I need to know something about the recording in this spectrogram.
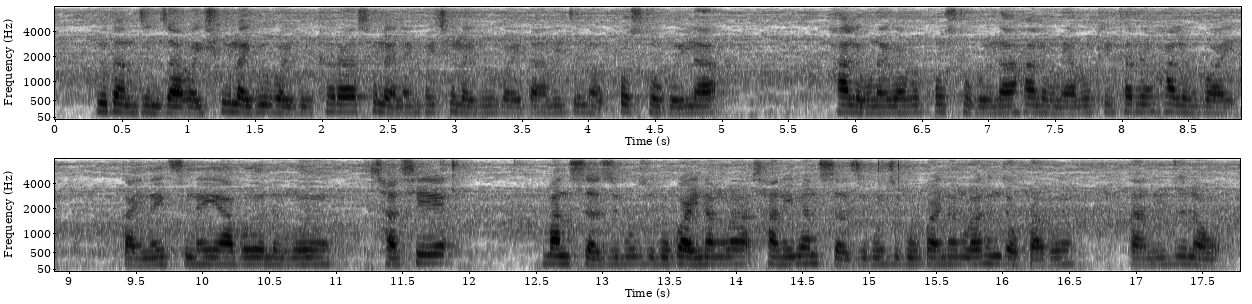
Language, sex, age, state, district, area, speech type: Bodo, female, 45-60, Assam, Kokrajhar, rural, spontaneous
